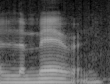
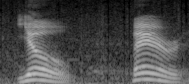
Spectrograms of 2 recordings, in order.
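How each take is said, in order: First: Lemarin said with a clear L, unsure; 1 tentative pronunciation. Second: Yo, Marin with the double L sounded as a Y, Marin rising high; Welsh double L as Y. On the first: Guessing a Welsh place name, reading Lemarin with an L. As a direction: try Lemarin as written, L at the start. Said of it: "I don't know how to pronounce that". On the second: Correcting the Welsh name to Yo, Marin. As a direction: say it Yo, Marin, the Y replacing the L. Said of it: "Double L's are usually pronounced as a Y". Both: Shown as a demonstration.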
